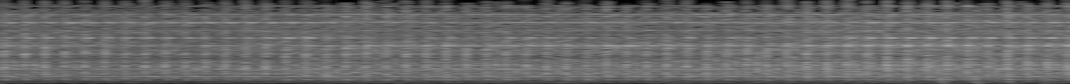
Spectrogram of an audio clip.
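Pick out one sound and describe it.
A paint sprayer pump runs with a rapid, steady chugging.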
